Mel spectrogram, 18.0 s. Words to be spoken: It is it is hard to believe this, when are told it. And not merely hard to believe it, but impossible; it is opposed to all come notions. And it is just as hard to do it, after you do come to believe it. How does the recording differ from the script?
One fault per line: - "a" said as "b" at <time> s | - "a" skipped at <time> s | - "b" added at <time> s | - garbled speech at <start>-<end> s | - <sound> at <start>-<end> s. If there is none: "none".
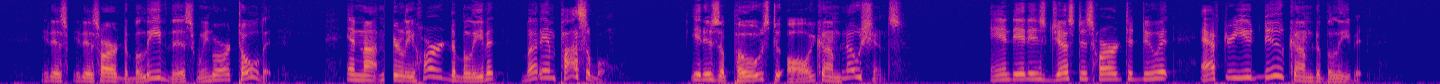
- dropout at 4.8-4.9 s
